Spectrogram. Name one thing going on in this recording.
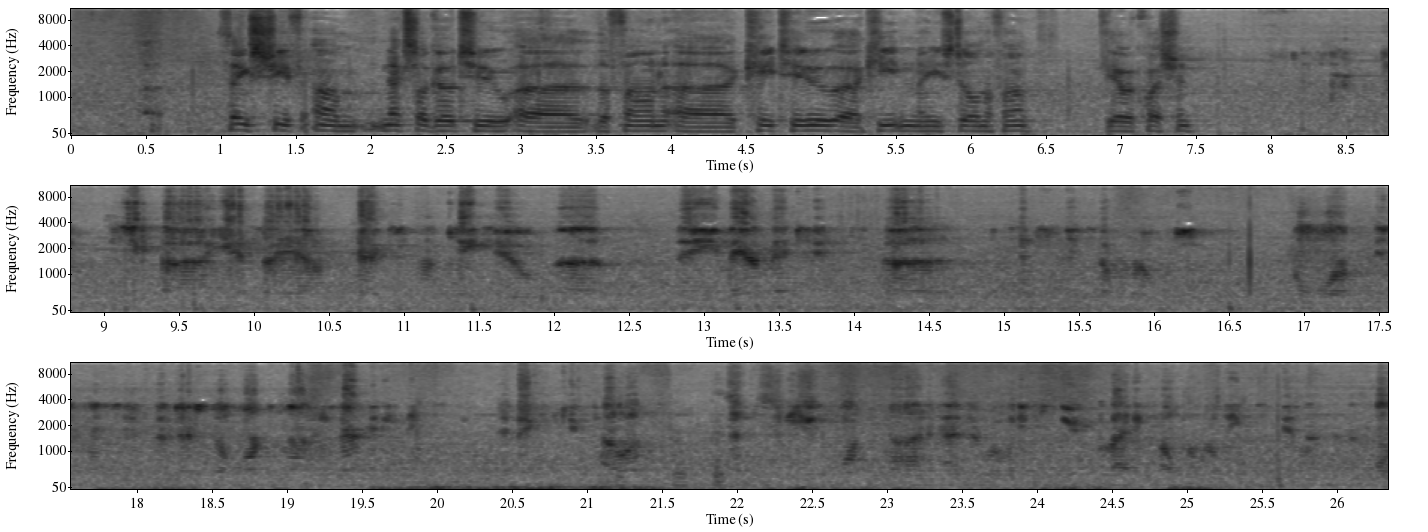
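An elderly man speaks calmly into a microphone in an echoing hall.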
